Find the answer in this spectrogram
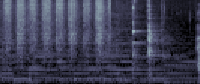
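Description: Orange rind being zested on a flat handheld metal grater: a rapid series of scratchy rasping strokes that thin out after about a second, over faint background music.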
